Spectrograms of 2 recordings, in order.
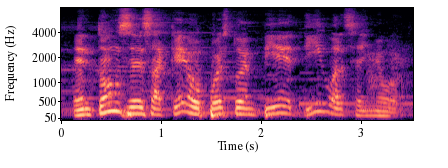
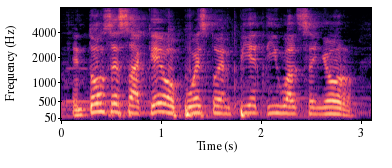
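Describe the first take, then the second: The two takes are said the same way.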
